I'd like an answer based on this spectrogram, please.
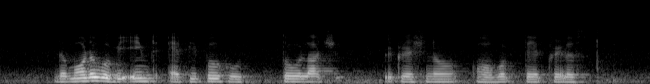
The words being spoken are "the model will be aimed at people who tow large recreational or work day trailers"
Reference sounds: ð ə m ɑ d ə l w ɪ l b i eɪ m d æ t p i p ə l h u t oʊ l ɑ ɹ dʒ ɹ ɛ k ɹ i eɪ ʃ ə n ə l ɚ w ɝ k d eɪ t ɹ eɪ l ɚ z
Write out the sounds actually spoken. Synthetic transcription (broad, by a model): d ə m ɑ d ə l w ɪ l b i eɪ m d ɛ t p i p ə l h u t oʊ l ɑ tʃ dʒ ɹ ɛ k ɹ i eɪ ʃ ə n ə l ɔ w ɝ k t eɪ t ɹ eɪ l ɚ s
